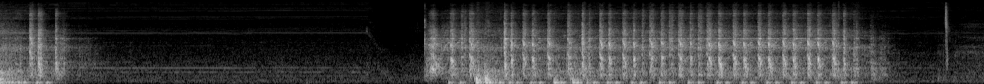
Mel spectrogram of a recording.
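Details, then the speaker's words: Suzuki SV650 that starts but runs only briefly: it fires and runs with an uneven pulse about four times a second for about four seconds, then dies abruptly; fuel starvation suspected, possibly low fuel or the fuel pump. "It's entirely possible we've got very little fuel in it and we're running the fuel out of the tank up."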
